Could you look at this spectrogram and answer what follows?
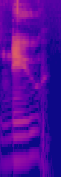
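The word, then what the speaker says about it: ν: letter looks like a V it's called new pronounced new and it is the degrees of freedom we'll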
